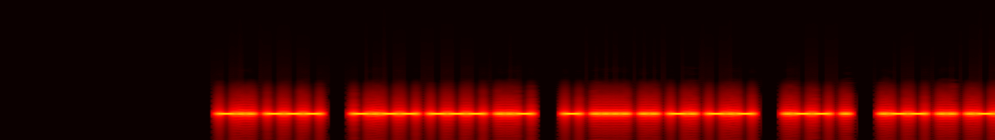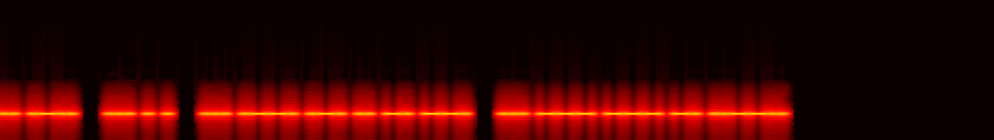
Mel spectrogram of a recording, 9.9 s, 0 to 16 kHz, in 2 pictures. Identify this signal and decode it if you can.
Morse code, heard as a keyed tone, about 50 wpm, 700 Hz. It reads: DO YOU THINK WE WILL SEE SPRING SOON?
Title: Sentences from Top 1200 Words 50wpm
